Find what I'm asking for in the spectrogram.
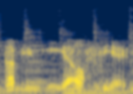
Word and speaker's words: Welch: And my last name is spelled W E L C H, so it's Douglas E.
